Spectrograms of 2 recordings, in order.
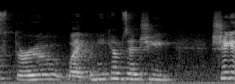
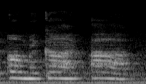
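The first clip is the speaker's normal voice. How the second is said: stunned awe; 4 semitones higher, 7 dB quieter than usual. Retold or imitated. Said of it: "Kale's like".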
